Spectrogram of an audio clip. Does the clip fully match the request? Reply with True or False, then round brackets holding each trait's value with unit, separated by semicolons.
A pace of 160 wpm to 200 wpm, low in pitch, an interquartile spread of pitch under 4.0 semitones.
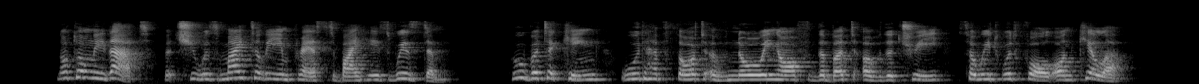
False (165 wpm; 230 Hz; 3.6 semitones)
